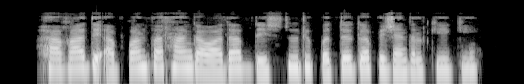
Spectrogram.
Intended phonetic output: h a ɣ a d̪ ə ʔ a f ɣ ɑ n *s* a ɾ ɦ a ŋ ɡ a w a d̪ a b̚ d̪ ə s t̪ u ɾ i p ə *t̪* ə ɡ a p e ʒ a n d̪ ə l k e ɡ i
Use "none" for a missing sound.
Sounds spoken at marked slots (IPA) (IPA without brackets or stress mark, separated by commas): f, t̪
